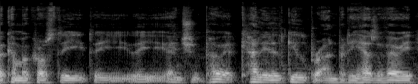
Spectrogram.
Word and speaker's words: Khalil Gibran: I don't know if you've ever come across the ancient poet Khalil Gibran, but he has a very... Oh, yes. Gibran. It's pronounced Khalil Gibran.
